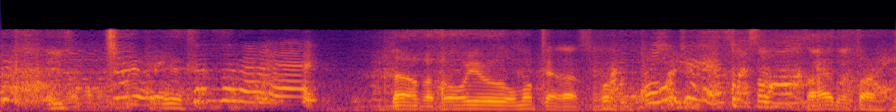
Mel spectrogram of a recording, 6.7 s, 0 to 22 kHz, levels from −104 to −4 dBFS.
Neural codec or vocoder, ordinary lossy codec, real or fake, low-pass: codec, 16 kHz, 0.9 kbps, LongCat-Audio-Codec; none; fake; 7.2 kHz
